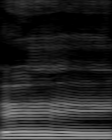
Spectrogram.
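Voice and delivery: put-on gloomy cartoon voice. Mimicking how Arthur's intestine talks, Eeyore voice on hey. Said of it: "he talks like Eeyore".

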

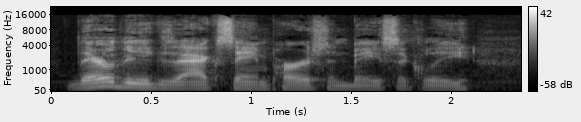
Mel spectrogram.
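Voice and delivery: usual speaking voice

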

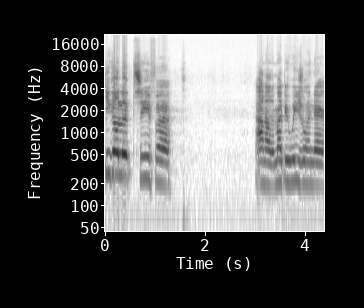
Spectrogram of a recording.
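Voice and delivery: very loud, shifting, inconsistent put-on Australian accent. Caller on the phone to the computer guy, in a put-on australian accent. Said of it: "Is he really talking in an Australian? The computer guy's talking in an Australian accent? ... If you noticed in that, while I was talking to him, I changed my accent like 6 times".

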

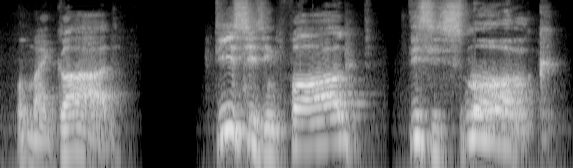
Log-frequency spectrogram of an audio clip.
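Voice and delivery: animated cartoon crab character voice. Retelling what he said on pulling off the freeway; Disney crab voice. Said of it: "why do you make him sound like a Disney crab?".

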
